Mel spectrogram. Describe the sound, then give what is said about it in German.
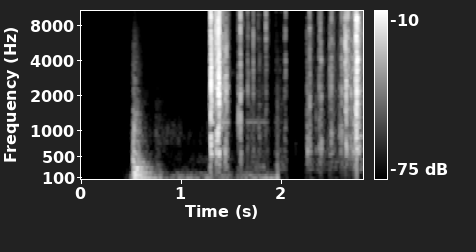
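A mechanical film camera's shutter clicks: a soft thud, then a run of sharp, crisp clicks and ratcheting snaps as the quick-advance lever winds, ending in a louder clack. “Das mechanische Klicken war wie Musik in Johns Ohren.”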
